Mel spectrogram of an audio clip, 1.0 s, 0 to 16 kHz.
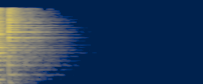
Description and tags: MA SFX Clicky 7
Sound from pack: "Mobile Arcade"
100% FREE!
200 HQ SFX, and loops.
Best used for match3, platformer, runners.
abstract, digital, effect, electric, electronic, freaky, free-music, future, fx, game-sfx, glitch, lo-fi, loop, machine, noise, sci-fi, sfx, sound-design, soundeffect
